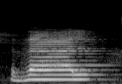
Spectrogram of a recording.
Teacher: दाल अदा होता है ज़बान की नोक सामने के दो दांतों के किनारे से, दाल, इसमें सीटी नहीं आएगी, रॉ, रॉ दो हर्फ से मिलकर बना है, पूर पढ़ेंगे इसे, रॉ, रॉ।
